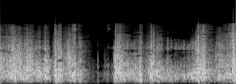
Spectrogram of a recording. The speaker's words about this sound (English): I've decided it's a bit too windy, so I'm just making my way back home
